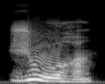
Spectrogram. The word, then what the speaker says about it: jour: Entonces, si veo en una palabra una O y una U, esta combinación la leo como una U española. Ejemplo, jour. Jour. Veo una O y una U, la pronuncio como una U española, jour. Siguiente combinación.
